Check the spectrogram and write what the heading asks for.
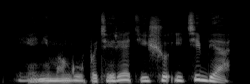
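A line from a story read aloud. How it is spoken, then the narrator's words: Whisper. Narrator (Russian): прошептал Блэс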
